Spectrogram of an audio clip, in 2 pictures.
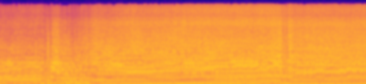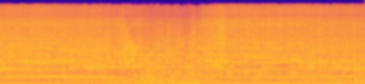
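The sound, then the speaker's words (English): A car's exhaust roars loudly as the engine accelerates off-road through the desert, its pitch climbing through several rising sweeps between gear changes, with no talking over it. “Listen to that exhaust.”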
